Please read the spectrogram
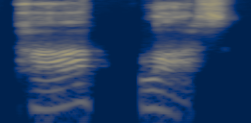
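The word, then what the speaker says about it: Παῦλος: A diphthong and another vowel. So there's 3 syllables. Pa-los.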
